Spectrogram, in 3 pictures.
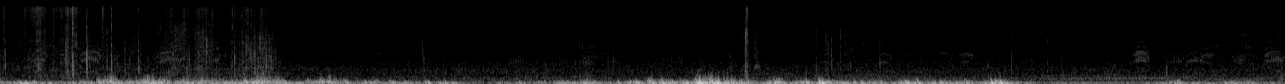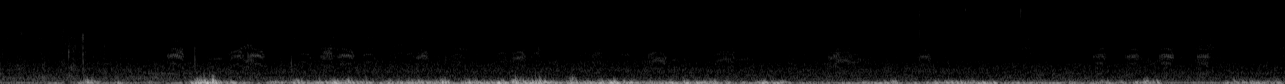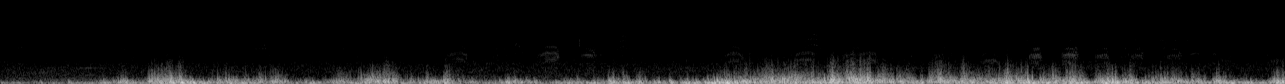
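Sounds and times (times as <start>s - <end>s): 
wind rumbling low and heavy: 0.0s - 38.5s
crows cawing: 11.2s - 13.0s, 14.5s - 16.6s.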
